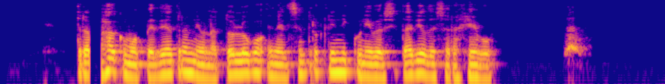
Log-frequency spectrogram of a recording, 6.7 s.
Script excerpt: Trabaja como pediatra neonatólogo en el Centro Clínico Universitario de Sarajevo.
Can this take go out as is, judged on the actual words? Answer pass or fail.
pass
